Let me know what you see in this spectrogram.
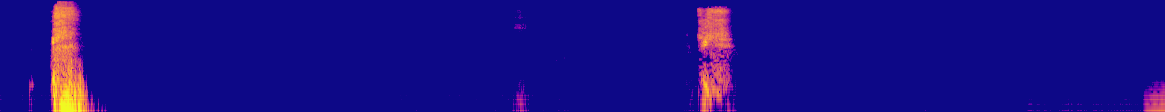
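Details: Male, wet hitchy sneezing: two loud, explosive sneezes, each preceded by a short catching breath, with a brief sniff between.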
